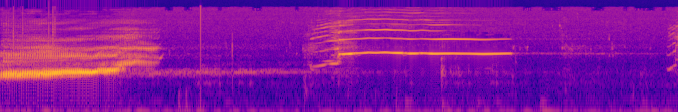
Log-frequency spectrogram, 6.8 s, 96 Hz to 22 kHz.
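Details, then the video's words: Humpback whale song from a lone singer in open ocean, recorded from directly above: a loud wavering moan that rises slightly, then after a pause a long, clear, high whistled tone with bright harmonics that holds steady. "Sortie Baleine du 2809 "elles chantent""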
